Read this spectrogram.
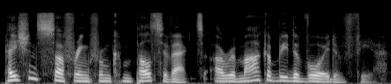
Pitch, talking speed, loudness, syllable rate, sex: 145 Hz, 155 wpm, -18 LUFS, 5.5 syllables/s, male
